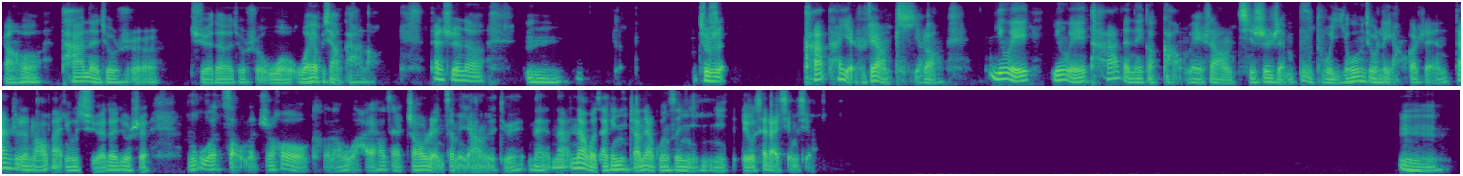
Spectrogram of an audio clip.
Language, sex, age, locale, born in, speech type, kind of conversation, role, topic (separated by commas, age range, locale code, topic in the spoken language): Chinese, male, 35-39, zh-CN, China, conversation, unstructured, none, 如果工资和工作量不匹配，你会选择忍受吗？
